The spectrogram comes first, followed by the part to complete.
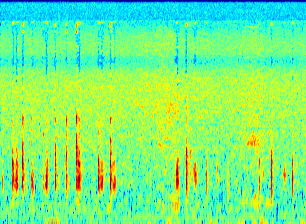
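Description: A faint, irregular run of short clicks or clucks, several a second in uneven clusters, with a brief pause in the middle.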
